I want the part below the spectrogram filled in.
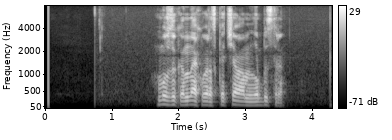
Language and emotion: Russian, angry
